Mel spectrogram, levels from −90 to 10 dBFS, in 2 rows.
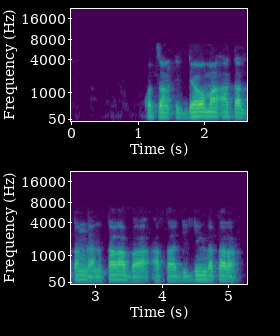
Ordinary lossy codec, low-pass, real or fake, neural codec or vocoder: Opus, 16 kbps; 7.2 kHz; real; none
